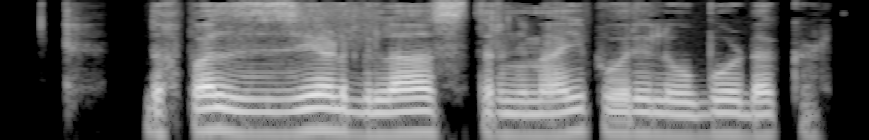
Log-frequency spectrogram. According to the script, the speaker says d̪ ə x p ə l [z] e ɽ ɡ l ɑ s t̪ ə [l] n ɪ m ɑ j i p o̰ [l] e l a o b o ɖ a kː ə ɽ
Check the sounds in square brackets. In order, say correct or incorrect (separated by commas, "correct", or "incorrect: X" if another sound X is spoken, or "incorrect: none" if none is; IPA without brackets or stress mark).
correct, incorrect: ɾ, incorrect: ɾ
